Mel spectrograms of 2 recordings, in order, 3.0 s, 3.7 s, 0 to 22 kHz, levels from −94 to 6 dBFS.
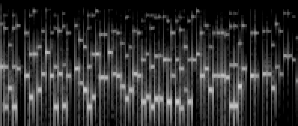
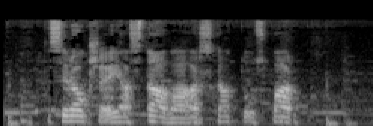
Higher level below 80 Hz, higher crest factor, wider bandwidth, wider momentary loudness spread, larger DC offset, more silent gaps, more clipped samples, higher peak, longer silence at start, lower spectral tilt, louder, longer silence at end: second, -66 dBFS vs -56 dBFS; second, 12 dB vs 20 dB; first, 16.5 kHz vs 11.5 kHz; second, 3 LU vs 21 LU; neither; neither; neither; second, -12 dBFS vs -8 dBFS; about the same, 0 s vs 0.05 s; second, 1 dB/octave vs -3 dB/octave; first, -22 LUFS vs -25 LUFS; second, 0.05 s vs 0.25 s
